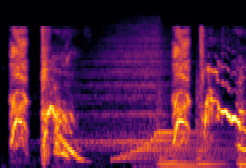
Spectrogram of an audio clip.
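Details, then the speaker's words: Acted cartoon sneezes (The Amazing World of Gumball; character thinks he is allergic to something): two sharp, voiced sneeze bursts with a held tone and music between; sneezing. "Dude, I think I'm allergic to something."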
